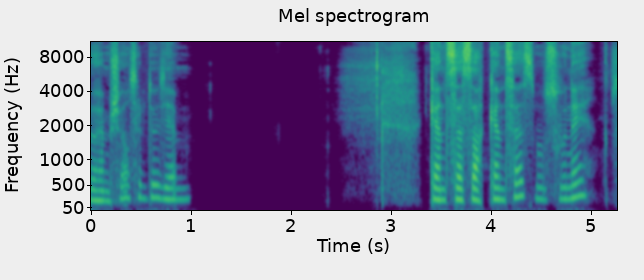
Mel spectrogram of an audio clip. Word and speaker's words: Arkansas: c'est le deuxème Kas Arkansas vous vous souvenez Kas arkansa pour prononcer correctement donc c'est le deuxième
